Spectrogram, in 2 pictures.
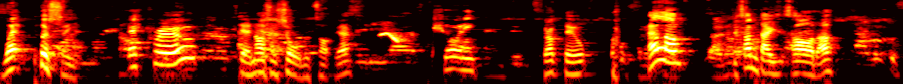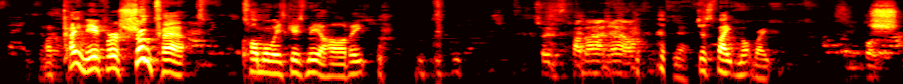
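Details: Adult male barber with Tourette syndrome, whose sudden inserted words and phrases interrupt his conversation and who says some days are harder; vocal tics (Tourette syndrome).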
